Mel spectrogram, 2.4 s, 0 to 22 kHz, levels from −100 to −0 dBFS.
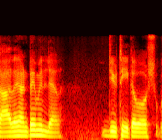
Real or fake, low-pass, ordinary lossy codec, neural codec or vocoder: fake; none; none; codec, 16 kHz, 1 kbps, X-Codec, WavLM features, trained on Multilingual LibriSpeech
